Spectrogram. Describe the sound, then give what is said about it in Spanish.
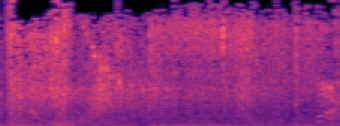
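Cannon fire from a frigate's stern deck during a naval battle, aimed at an enemy ship: loud, dense booming blasts over a continuous heavy rumble throughout. “Los botes remolcan la fragata. Desde el puente de popa disparan contra la Acheron. ¡Fuego!”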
